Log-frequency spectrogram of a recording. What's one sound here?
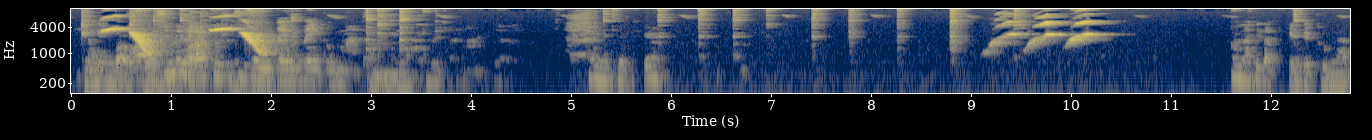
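A young boy talks close by with animation.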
